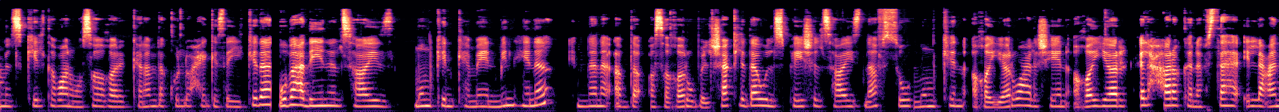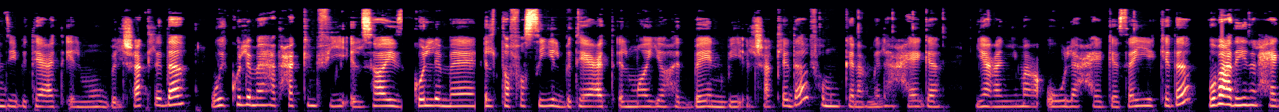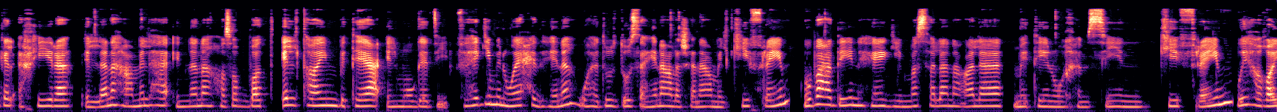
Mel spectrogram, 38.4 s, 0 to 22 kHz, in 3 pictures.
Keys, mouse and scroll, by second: 1.3 click, 1.6-2.2 scroll up 2, 5.4-10.7 drag, 11.1 scroll up 1, 11.2-11.8 middle drag, 12.4 middle click, 12.9 scroll up 1, 13.8-14.4 middle drag, 13.8-14.4 scroll up 2, 14.8-18.6 drag, 20.6 click, 21.8-23.7 drag, 24.9-26.3 drag, 26.5-28.2 scroll down 2, 28.2-28.8 scroll up 1, 31.9-37.2 drag.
